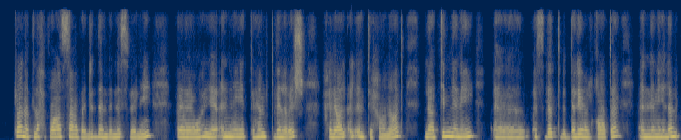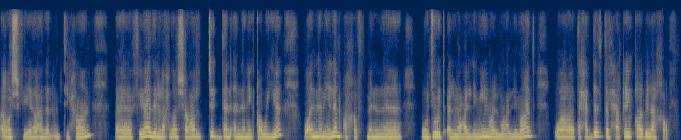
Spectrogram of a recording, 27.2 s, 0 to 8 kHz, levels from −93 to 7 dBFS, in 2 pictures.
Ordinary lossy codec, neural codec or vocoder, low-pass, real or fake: AAC, 48 kbps; codec, 16 kHz, 2 kbps, FreqCodec, smaller model; 7.2 kHz; fake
